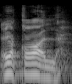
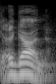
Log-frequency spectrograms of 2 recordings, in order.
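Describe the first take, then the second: First: It is said in the standard Arabic form. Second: It is said in the regional dialect form. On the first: "with correct Arabic" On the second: "in their dialect"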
